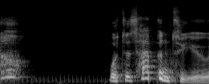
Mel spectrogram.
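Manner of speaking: high, swooping put-on Polish accent. Retelling what Magda, on duty, said on seeing the speaker, Polish accent. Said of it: "in a Polish accent".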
